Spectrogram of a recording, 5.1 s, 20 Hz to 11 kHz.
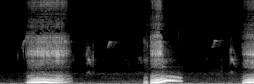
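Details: An agitated squirrel in Borken-Singlis, Germany, on August 20, 2021 makes defensive noises: harsh, rasping moans about a second long, repeated every couple of seconds.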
